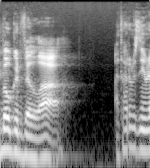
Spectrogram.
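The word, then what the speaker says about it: bougainvillea: If it's French, you can't pronounce it bogan. It's not bogan.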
